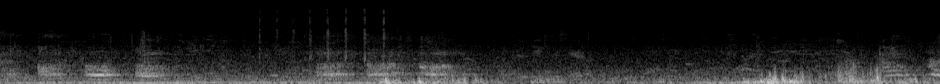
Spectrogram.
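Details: Sea lions at Pier 39 in San Francisco, seen up close, give hoarse, harmonic barks in short bursts, a cluster near the start and another around four seconds, over steady crowd chatter and low urban rumble.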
